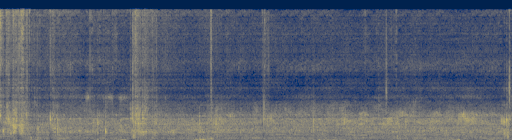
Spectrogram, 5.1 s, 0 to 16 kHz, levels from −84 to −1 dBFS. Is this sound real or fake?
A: fake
